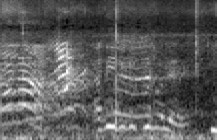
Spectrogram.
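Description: Children's voices chattering and calling out in high, bright tones.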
